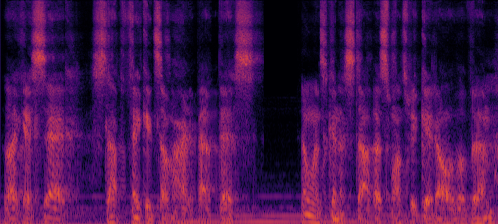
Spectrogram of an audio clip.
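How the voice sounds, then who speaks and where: A man uses a put-on character voice at a fairly quick pace. Loud music plays in the background. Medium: read story. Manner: smug, dismissive.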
